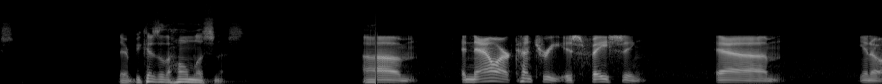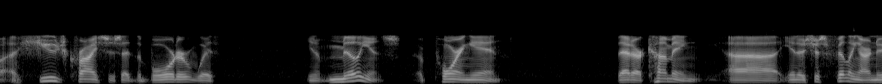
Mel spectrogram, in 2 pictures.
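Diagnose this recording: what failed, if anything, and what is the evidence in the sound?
At the capture-device stage, the speech drops out for about 20 ms at 3.75 s. From then to the end, nothing is present above 3.8 kHz, the level shifts by a few dB, and a new noise floor sits around 40 dB down. This is likely an input switched to a poorer device.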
